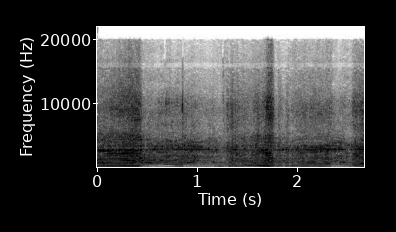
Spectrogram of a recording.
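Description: A KTM 300XC-W TPI two-stroke dirt bike pounds through a run of whoops, its engine loud and close, revs rising and dipping rapidly as the throttle works over each bump.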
